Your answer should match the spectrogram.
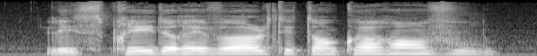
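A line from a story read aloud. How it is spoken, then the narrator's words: Sighing cleric. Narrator (French): soupira l'ecclésiastique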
